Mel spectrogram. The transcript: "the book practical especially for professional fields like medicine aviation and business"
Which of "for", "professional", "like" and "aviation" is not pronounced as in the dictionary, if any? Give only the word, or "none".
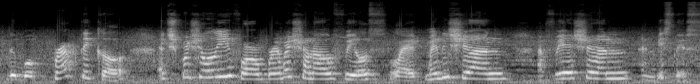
aviation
